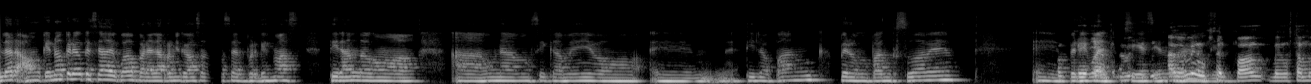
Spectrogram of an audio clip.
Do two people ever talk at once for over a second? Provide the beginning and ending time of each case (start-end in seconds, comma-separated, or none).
10.5-12.3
